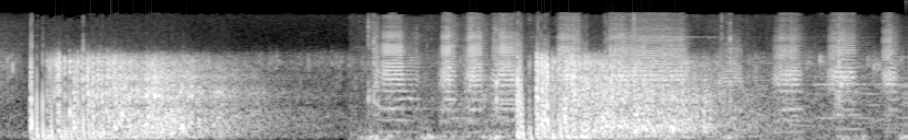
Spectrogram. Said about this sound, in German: Festliches Glockengeläut und Böllerschüsse begleiten dieses historische Ereignis.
